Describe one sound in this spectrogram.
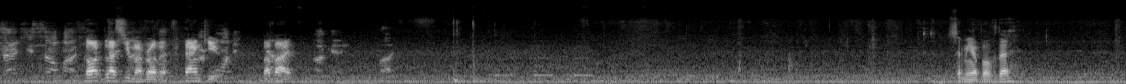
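A man speaks close to a phone microphone, with animation.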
